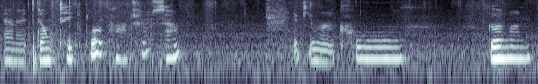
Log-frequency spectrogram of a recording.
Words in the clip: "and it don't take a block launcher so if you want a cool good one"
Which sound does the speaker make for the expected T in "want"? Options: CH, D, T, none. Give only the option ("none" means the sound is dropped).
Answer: none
